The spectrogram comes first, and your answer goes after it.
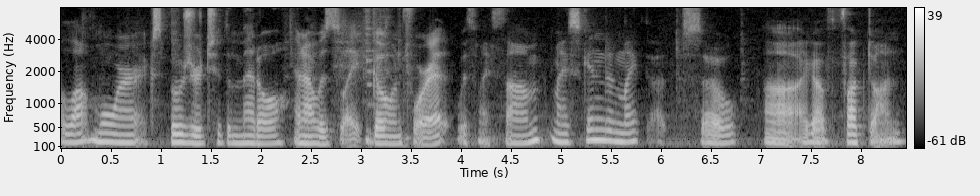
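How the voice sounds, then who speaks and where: A soft-spoken woman mumbles at a fairly slow pace, her fairly low voice showing ordinary pitch variation. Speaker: musician vlogger. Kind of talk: casual vlog monologue. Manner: mumbling.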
